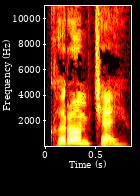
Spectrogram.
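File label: "kor" ergative plural, Archi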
